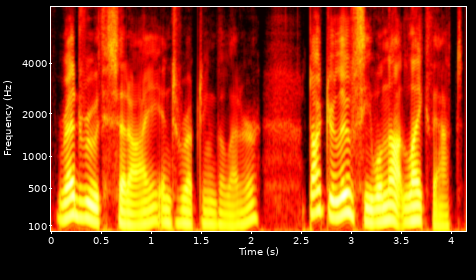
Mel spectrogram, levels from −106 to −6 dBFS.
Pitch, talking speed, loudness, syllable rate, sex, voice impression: 140 Hz, 175 wpm, -19 LUFS, 5.3 syllables/s, male, masculine, slightly young, slightly adult-like, slightly tensed, slightly weak, slightly bright, hard, clear, slightly fluent, slightly cool, slightly intellectual, slightly refreshing, sincere, slightly calm, slightly friendly, slightly reassuring, unique, slightly wild, kind, very modest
